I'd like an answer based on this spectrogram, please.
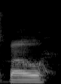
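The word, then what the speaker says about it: Mbow: Uh Marcus Bo. Um the N is silent.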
